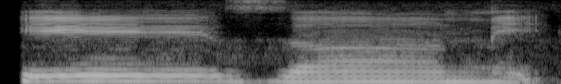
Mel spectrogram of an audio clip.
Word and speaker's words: exame: Exame. Exame. Nós temos também outra palavra táxi, que se escreve com X é de KS. Aqui o X de exame é som de Z.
